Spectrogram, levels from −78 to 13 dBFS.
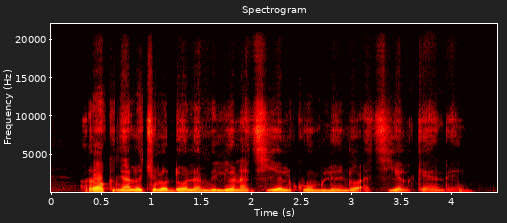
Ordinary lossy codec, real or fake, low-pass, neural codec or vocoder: none; fake; none; codec, 44.1 kHz, 7.8 kbps, DAC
